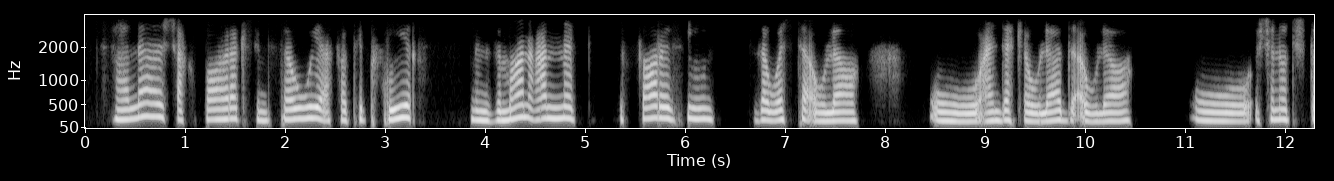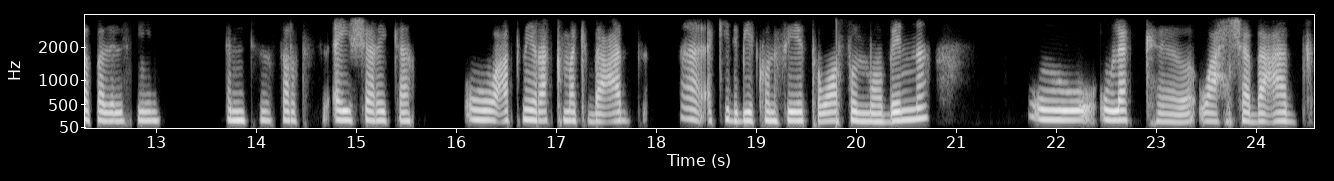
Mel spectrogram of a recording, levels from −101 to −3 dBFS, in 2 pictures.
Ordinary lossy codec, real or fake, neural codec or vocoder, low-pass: none; fake; codec, 16 kHz in and 24 kHz out, 1 kbps, XY-Tokenizer; 3.6 kHz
